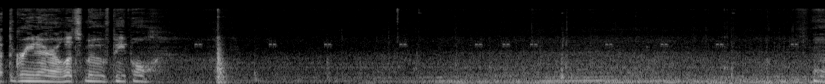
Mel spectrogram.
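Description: A car engine idles with a low hum and swells as the car starts moving.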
